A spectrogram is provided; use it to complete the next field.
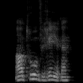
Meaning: first/second-person singular conditional of entrouvrir
- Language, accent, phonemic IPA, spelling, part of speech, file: French, Canada, /ɑ̃.tʁu.vʁi.ʁɛ/, entrouvrirais, verb, LL-Q150 (fra)-entrouvrirais.wav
